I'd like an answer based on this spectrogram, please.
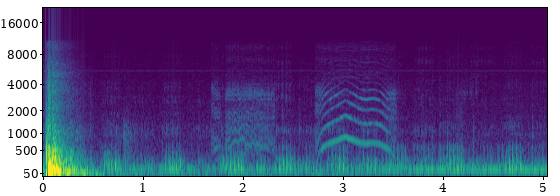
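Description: Mother cat purring steadily while her kittens nurse, with one short meow that rises and falls about three seconds in. A sharp, cough-like burst of noise comes right at the start and is the loudest sound.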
